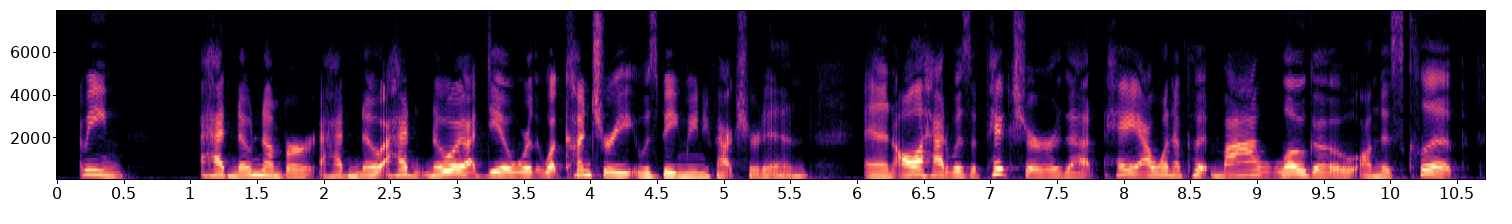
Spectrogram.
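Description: In a Memphis accent, a woman speaks at a moderate pace with a medium pitch and fairly even intonation, captured in a very clean recording against a silent background. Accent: US Southern (Memphis). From Tennessee (Bartlett, Memphis area). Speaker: small business owner. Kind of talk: interview.

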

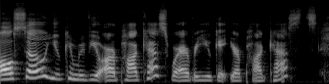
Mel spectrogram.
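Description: A woman with an American accent speaks at a fairly quick pace with very wide pitch swings on a very clean recording with a silent background. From Chicago. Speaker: podcast host and publisher. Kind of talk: casual interview.

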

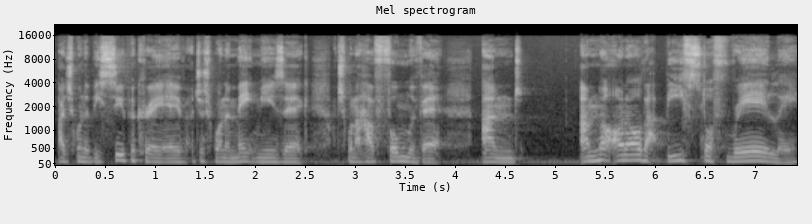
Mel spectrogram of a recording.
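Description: The man's voice is somewhat breathy. He keeps a moderate pace. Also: medium pitch for a man, ordinary pitch variation. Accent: Mancunian. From south Manchester, England. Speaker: rapper and music producer. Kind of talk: casual chat.

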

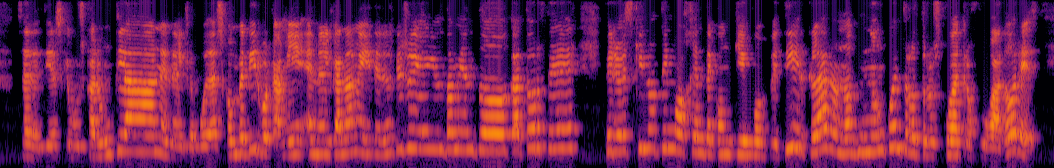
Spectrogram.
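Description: A woman's high, raised and projected voice, bright and sharp in tone, at a fairly quick pace with lively intonation. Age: 20s. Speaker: esports caster and streamer. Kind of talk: interview.

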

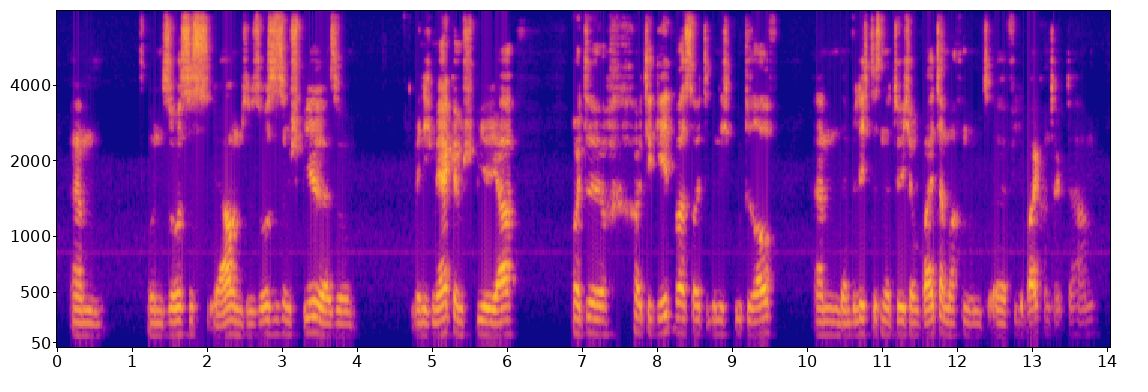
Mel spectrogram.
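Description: A man speaks with monotone, flat intonation. Long, frequent pauses break up his speech. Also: medium pitch for a man, moderate pace. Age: young. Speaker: professional footballer. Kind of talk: interview. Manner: halting.

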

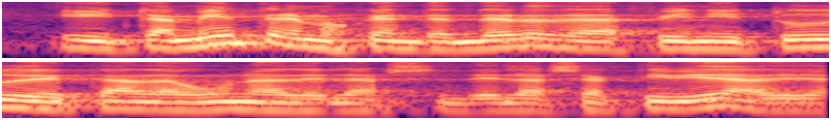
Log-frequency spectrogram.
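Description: A man in an Entre Ríos Argentine accent talks at a fairly quick pace, with audible room echo and noticeable background noise. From Argentina, Crespo, Entre Ríos. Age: 70s. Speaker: agribusiness entrepreneur. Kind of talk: interview life story.

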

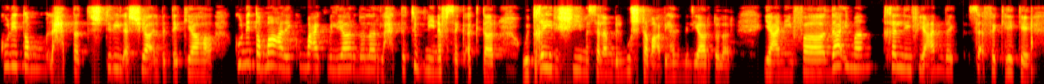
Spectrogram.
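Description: A woman with a high voice talks at a moderate speed. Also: lively intonation. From Syria. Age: 30s. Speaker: chef and restaurant owner. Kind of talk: interview conversation.

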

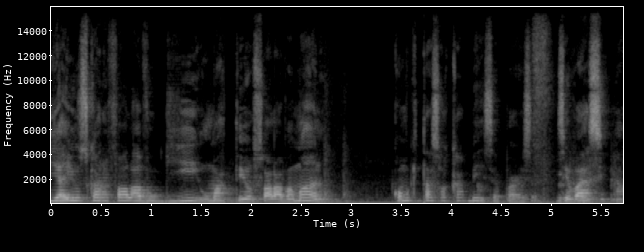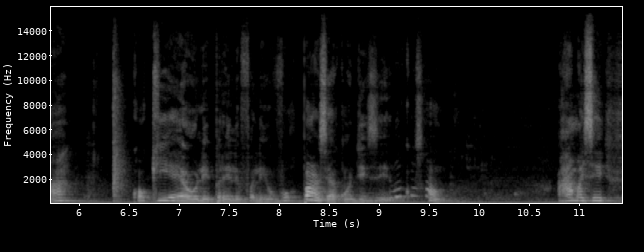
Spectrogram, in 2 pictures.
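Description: A woman at a medium pitch, moderate pace and ordinary pitch variation, with big swings in loudness and audible room echo. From Hortolândia, interior of São Paulo state, Brazil. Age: 20s. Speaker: rapper. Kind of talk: casual chat.

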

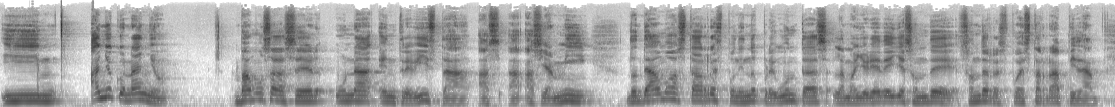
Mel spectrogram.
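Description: The man's pitch is fairly high, with ordinary variation. He speaks at a fairly slow pace. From Mexico, Nuevo León. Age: 20s. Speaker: podcast host, network marketing entrepreneur. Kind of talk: self-interview podcast monologue.

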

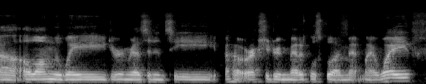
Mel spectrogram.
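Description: The speaker talks at a fairly quick pace with a Canadian accent. It is a normal speaking voice. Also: man. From Manitoba, Canada (Brandon, Winnipeg). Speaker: critical care physician. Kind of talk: interview. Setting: video call.

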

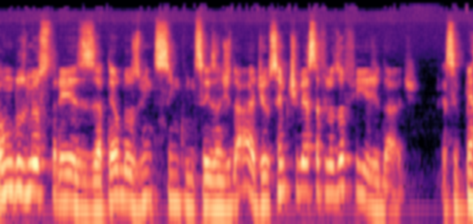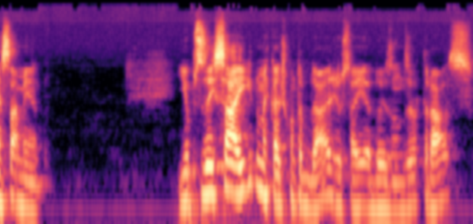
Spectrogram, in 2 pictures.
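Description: A somewhat breathy, fairly high male voice at a very fast pace with lively intonation. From Brazil, Belo Horizonte. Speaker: accounting firm founder. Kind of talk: podcast interview.

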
